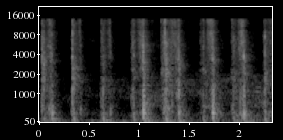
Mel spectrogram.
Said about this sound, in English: All right, so I'm just shuffling my cards up because I want her to have a good reading.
